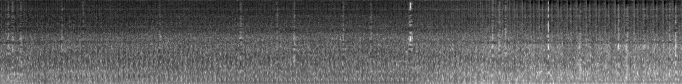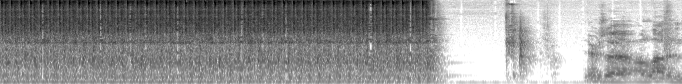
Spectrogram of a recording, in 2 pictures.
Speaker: because I've got it mounted to my workbench which is hollow so any noise that you hear is going to be multiplied just like a loud speaker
